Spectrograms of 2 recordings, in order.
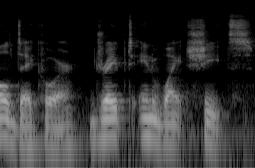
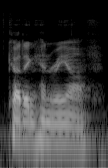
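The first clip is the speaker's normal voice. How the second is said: plain reading voice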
